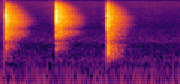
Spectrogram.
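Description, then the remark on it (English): Three quick slaps of a hand against a bare chest, evenly spaced about a third of a second apart, each a sharp, fairly quiet smack with no talking. “That was me slapping my tits.”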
